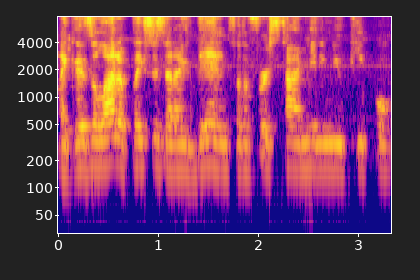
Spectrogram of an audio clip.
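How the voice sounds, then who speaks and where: With a slight non-native accent, a woman speaks in a very deep, low pitch and a monotone, flat intonation. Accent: foreign accent, slight. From Haiti, then New York from age eight. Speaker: business owner, contractor. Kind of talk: talk show interview. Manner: hesitant, many fillers and repeats.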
